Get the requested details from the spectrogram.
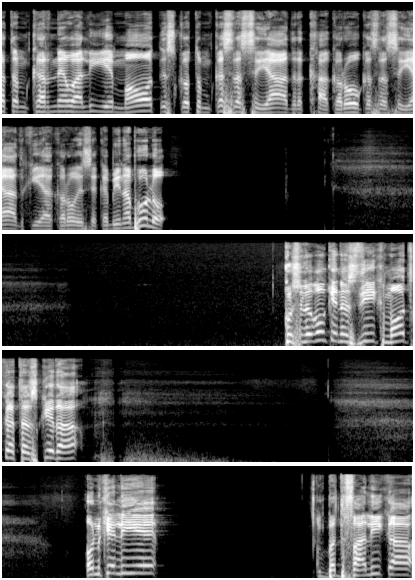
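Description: A man speaks calmly and clearly into a close microphone, with pauses.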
